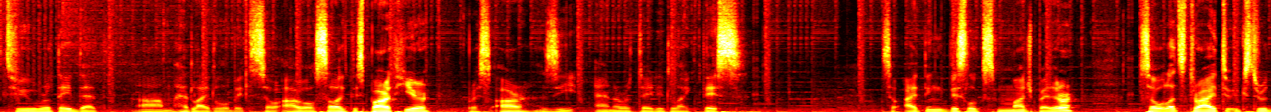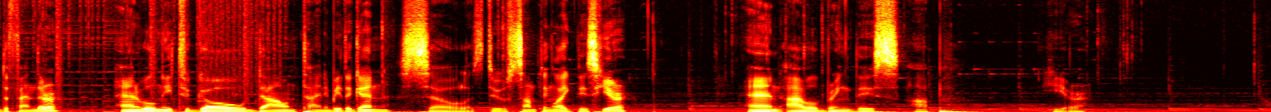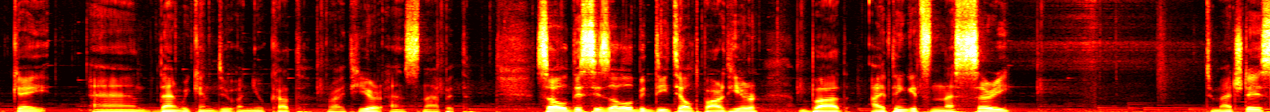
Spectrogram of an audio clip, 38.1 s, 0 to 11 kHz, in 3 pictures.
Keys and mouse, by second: 2.3 ctrl+KP_Add, 3.4 middle click, 4.3 r, 7.0 middle click, 7.5-11.1 middle drag, 12.9 click, 13.6 KP_3, 16.4 e, 17.7-19.1 middle drag, 19.8 ctrl+z, 19.8 click, 20.2 middle click, 20.6 g, 23.8-25.1 middle drag, 25.8 middle click, 27.1 ctrl+r, 29.0 click, 29.5 g, 30.7 click, 31.0 g, 33.1 KP_3, 34.2 2, 34.4 click, 34.6 g, 36.4 middle click, 37.1 1, 37.5 2.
